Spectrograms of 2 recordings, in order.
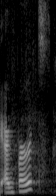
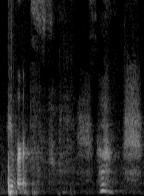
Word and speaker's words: Eberts: so i'm going to first um welcome egberts eberts thank you and i always get mad at people for saying my name wrong and now i just did that to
